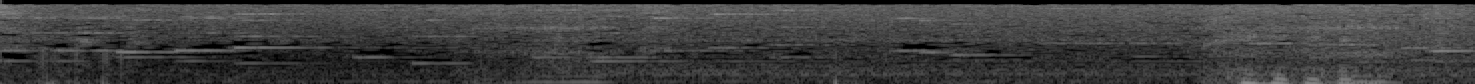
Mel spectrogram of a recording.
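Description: An ice cream truck jingle plays in the veld, a tinny repeating melody over low background rumble, growing slightly louder with a few pulsing notes near the end.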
